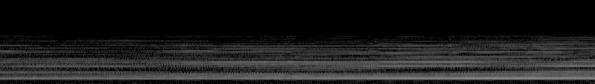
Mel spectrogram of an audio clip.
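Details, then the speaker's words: Sovol SV07 (Plus) 3D printer running a Klipper input shaper resonance sweep on the Y axis, past 70 Hz toward 100 Hz: a steady hum rising slowly in pitch and getting louder, faintly shaking the table; normal. "You can hear the sound but there is actually nothing visible happening. We are past 70Hz. It's getting louder and louder."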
